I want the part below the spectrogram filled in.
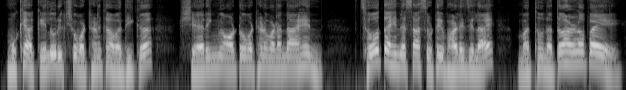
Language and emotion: Sindhi, happy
